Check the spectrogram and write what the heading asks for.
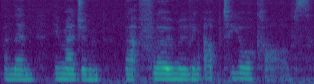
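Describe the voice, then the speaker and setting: Slow, low-voiced woman guiding relaxation. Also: level tone, recorded from a distance, poor audio. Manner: gentle, soothing, unhurried instruction with pauses. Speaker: guided relaxation and devotional movement leader.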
